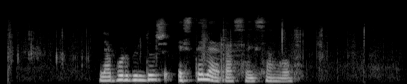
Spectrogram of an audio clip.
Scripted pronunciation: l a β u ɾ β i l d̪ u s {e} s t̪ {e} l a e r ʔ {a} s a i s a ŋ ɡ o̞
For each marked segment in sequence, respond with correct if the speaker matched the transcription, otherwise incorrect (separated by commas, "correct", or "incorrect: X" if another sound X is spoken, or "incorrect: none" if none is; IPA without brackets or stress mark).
correct, correct, correct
